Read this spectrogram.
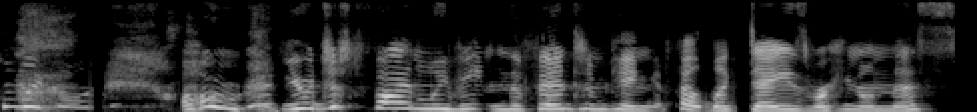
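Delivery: ordinary talk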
